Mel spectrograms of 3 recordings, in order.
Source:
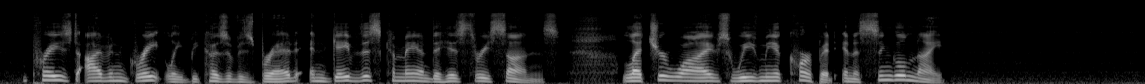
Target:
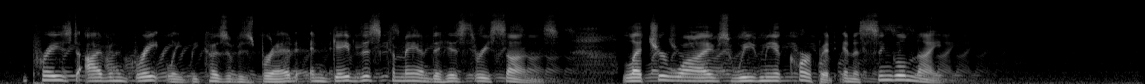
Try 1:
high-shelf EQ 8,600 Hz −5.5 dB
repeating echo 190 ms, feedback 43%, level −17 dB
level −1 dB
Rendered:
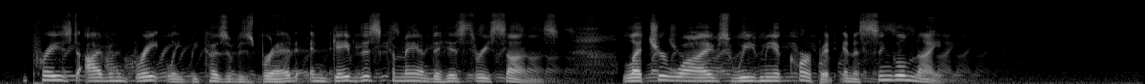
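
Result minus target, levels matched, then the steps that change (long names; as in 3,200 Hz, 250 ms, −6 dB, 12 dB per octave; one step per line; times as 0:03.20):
8,000 Hz band +3.5 dB
change: high-shelf EQ 8,600 Hz −16.5 dB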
